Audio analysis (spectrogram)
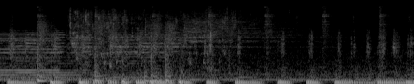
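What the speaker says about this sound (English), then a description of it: "Now I'm gonna add a few cups of water." Water poured from a cup into a pot of curried egg and potato, a steady close pour with rhythmic glugging pulses, no talking.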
